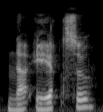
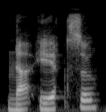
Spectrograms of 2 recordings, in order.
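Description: First: The first vowel is a short a sound. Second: The same.

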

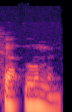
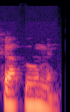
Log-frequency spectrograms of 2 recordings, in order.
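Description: Both takes have the same delivery.

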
